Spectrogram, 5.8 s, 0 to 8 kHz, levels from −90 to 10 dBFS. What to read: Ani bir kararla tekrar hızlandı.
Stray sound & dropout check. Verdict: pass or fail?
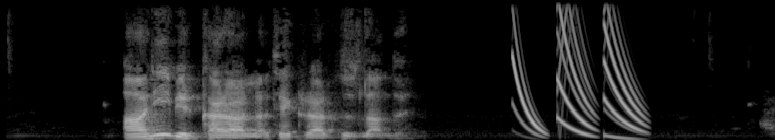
fail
